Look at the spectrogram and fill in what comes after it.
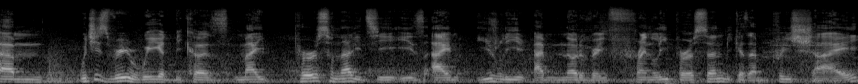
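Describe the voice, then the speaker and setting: Over noticeable background noise and audible room echo, a man with a French accent speaks at a moderate pace and medium pitch with ordinary pitch variation. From French Caribbean. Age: 30s. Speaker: marketing director. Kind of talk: interview.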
